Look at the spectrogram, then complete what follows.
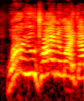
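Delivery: high, loud acted challenge; demanding officer. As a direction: play a cop yelling at a driver. Acts out officer confronting her.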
